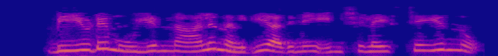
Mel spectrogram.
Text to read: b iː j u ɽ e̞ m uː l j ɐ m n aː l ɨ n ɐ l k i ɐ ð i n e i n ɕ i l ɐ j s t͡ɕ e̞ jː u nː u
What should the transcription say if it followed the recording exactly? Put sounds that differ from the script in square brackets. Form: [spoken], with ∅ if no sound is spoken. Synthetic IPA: b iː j u ɽ e̞ m uː l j ɐ m n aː l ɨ n ɐ l k i ɐ ð i n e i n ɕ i l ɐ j s t͡ɕ e̞ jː u nː u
